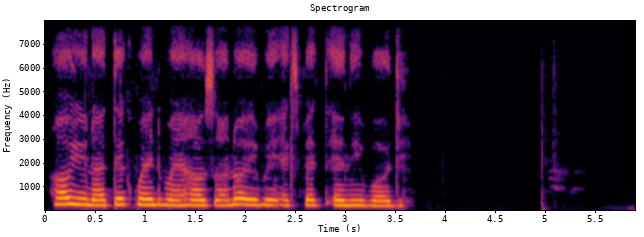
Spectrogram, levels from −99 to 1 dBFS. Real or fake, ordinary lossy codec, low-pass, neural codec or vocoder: real; none; none; none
